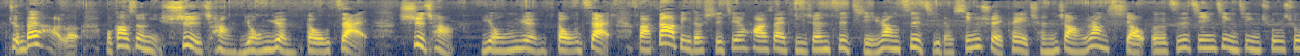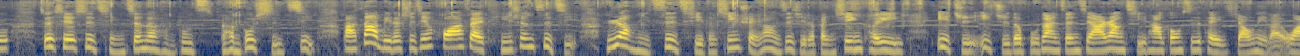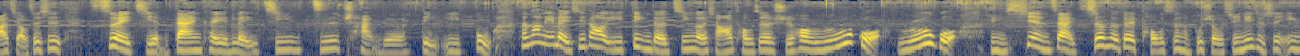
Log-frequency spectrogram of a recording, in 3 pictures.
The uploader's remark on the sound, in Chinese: 這一集換了錄音方式，所以有些沙沙的聲音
